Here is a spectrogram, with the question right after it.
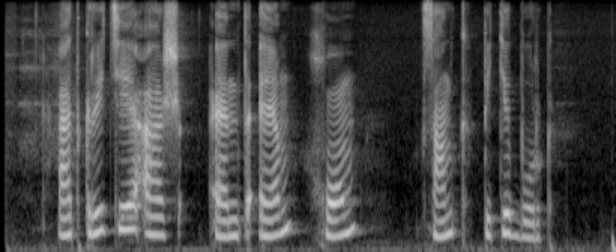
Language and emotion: Russian, neutral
